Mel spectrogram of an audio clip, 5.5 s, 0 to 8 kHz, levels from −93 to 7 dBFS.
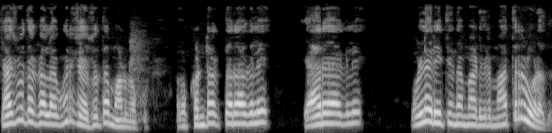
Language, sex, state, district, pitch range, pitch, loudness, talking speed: Kannada, male, Karnataka, Shimoga, 185-230 Hz, 220 Hz, -15 LUFS, 150 wpm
